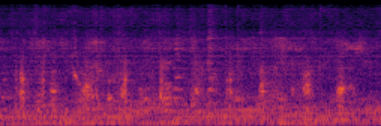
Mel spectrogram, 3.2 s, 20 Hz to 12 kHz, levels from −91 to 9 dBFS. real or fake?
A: fake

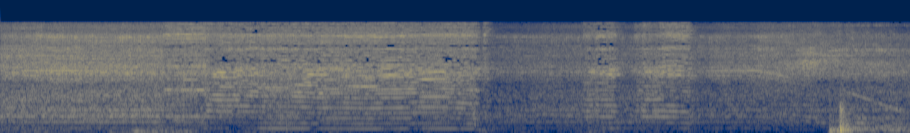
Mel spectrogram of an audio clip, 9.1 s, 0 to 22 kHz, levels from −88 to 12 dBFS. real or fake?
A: real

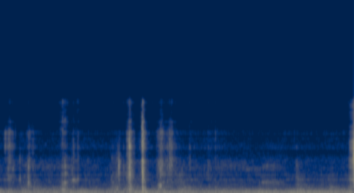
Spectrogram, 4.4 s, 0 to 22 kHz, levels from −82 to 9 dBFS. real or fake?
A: fake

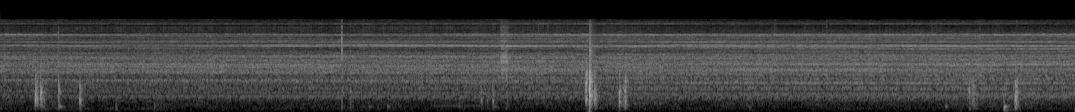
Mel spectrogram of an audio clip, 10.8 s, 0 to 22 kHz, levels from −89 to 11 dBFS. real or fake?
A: real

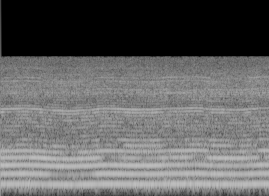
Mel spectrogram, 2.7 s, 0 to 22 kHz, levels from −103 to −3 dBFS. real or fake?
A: real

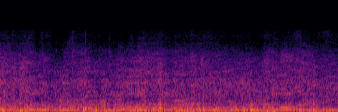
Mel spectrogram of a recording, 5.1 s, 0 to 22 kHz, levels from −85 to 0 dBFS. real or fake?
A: fake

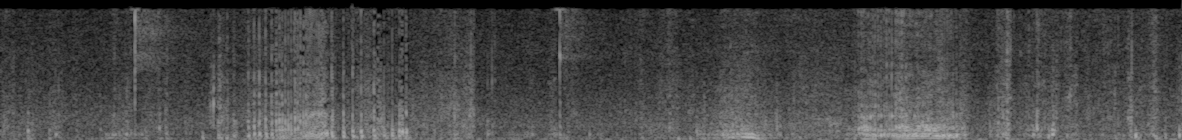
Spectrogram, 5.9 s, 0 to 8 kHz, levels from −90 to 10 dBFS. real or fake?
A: real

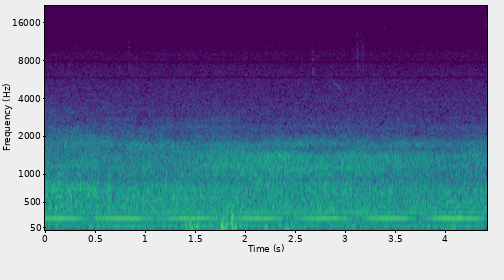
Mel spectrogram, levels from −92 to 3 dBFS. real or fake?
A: real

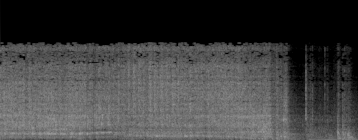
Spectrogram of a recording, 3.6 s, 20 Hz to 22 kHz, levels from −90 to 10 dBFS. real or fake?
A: fake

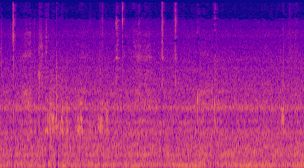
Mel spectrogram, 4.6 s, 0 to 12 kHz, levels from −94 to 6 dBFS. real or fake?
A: real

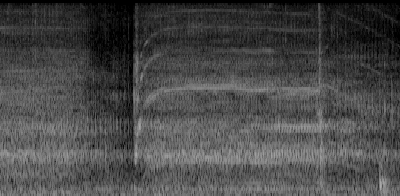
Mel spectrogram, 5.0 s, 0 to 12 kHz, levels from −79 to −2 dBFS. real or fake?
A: real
